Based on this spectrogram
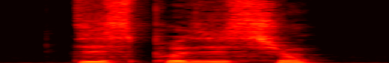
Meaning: plural of disposition
- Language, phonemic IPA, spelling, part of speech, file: French, /dis.po.zi.sjɔ̃/, dispositions, noun, LL-Q150 (fra)-dispositions.wav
